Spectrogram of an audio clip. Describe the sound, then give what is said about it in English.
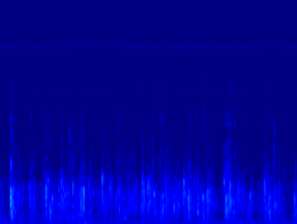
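An audience claps their hands unto the Lord in praise, a dense, steady wash of many overlapping claps without pause, moderately loud and sustained, with no voices standing out. “Now one more time, clap your hands unto the Lord.”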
